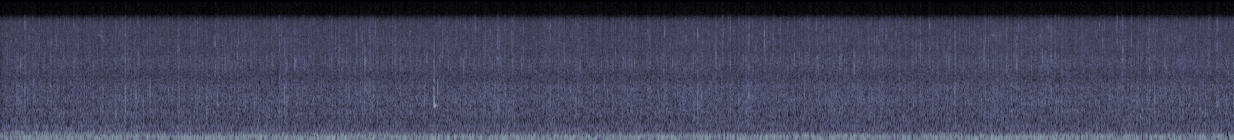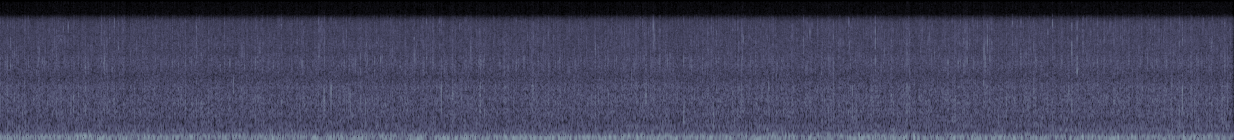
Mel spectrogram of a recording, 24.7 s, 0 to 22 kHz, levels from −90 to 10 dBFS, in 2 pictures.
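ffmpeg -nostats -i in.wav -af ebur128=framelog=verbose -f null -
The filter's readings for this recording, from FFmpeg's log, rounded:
Integrated loudness:
  I:         -33.6 LUFS
  Threshold: -43.6 LUFS
Loudness range:
  LRA:         1.1 LU
  Threshold: -53.6 LUFS
  LRA low:   -33.9 LUFS
  LRA high:  -32.9 LUFS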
